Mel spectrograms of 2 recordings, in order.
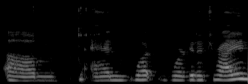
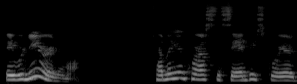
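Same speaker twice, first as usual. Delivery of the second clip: plain reading voice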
